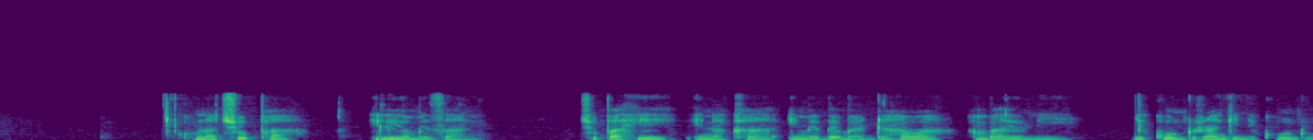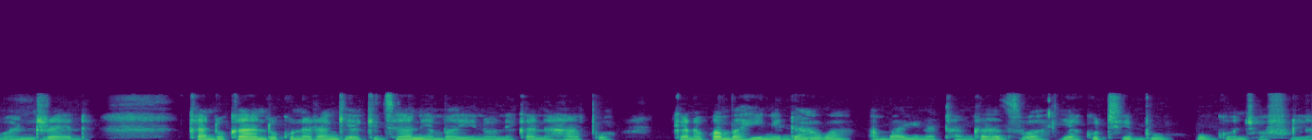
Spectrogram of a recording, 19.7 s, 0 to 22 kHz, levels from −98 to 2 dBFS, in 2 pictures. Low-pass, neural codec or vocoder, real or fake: 7.2 kHz; vocoder, 44.1 kHz, 128 mel bands every 512 samples, BigVGAN v2; fake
